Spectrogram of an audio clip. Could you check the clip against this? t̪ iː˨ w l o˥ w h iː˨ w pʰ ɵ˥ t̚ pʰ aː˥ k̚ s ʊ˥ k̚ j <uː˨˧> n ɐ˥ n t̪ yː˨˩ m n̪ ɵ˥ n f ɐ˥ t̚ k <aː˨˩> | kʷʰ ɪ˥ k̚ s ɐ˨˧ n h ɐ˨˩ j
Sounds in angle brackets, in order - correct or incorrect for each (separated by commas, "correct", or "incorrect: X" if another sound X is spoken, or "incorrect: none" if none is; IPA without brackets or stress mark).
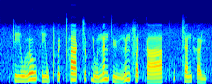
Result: incorrect: uː˨˥, incorrect: aː˨˧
